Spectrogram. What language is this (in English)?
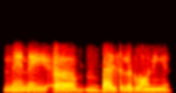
Punjabi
